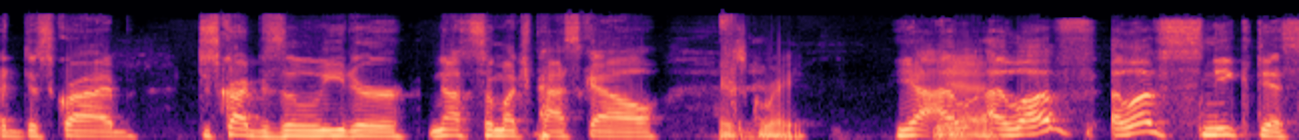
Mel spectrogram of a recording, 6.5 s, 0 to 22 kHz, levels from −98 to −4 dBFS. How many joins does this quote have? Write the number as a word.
two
